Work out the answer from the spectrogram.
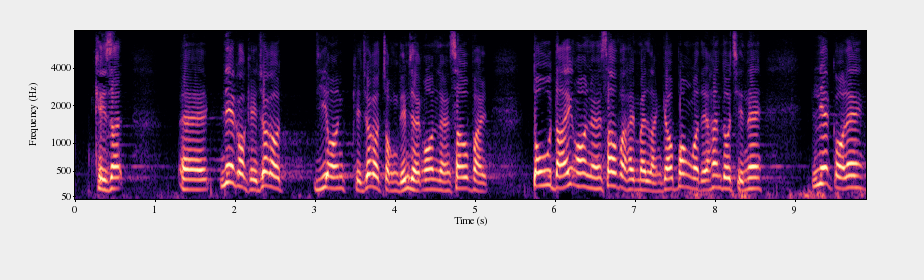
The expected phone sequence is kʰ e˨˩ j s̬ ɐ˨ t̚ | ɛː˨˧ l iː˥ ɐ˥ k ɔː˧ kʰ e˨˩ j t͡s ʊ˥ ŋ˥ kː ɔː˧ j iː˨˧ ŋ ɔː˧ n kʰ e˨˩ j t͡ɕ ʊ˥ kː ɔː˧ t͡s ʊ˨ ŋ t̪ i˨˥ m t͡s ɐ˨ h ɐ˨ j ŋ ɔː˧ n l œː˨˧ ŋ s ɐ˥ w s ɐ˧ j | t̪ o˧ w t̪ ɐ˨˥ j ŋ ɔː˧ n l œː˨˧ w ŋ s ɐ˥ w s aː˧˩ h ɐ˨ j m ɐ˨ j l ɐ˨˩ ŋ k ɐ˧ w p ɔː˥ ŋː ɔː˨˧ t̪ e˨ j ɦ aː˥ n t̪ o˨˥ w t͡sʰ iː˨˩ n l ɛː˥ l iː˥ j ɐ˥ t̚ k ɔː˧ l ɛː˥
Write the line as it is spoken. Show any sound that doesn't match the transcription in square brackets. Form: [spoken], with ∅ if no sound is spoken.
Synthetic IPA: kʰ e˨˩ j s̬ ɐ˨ t̚ | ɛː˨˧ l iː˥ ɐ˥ k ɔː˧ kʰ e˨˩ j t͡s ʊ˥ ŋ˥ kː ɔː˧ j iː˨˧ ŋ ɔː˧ n kʰ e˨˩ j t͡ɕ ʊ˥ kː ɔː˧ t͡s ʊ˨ ŋ t̪ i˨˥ m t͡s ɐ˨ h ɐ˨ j ŋ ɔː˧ n l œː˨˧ ŋ s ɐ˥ w [f] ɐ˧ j | t̪ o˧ w t̪ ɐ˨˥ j ŋ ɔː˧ n l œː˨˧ [∅] ŋ s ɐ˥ w [f] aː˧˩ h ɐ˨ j m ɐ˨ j l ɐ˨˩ ŋ k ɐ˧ w p ɔː˥ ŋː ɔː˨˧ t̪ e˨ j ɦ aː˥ n t̪ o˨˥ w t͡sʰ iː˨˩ n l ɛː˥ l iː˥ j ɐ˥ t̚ k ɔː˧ l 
